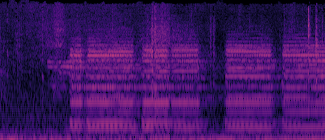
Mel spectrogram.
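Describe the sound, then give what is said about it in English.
Busy road traffic while driving through Shanghai, China, with a steady low engine rumble, punctuated by repeated blaring car horns, several long honks in quick succession, loud. “I feel like it's like a car whirlpool.”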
